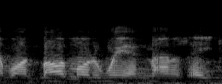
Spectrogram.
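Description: Speech only: a person talking in short phrases.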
